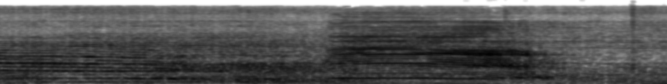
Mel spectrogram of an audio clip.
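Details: Limousin calf, Ambarketawang, Sleman, in the morning: a sustained low moo leads into a second, rising and louder call, against a backdrop of murmuring people.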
